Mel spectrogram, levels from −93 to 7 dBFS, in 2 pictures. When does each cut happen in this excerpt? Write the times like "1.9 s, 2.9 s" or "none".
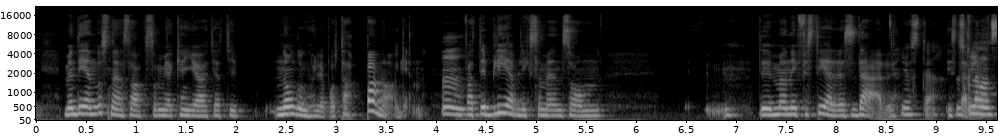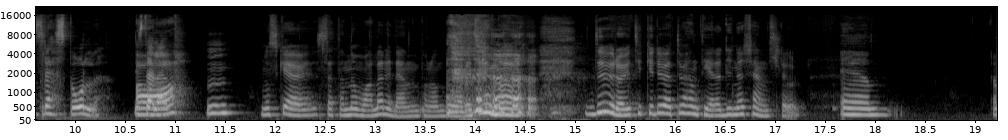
none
